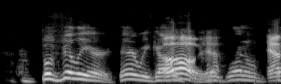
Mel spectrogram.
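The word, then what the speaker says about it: Beauvillier: Bavilier.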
